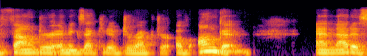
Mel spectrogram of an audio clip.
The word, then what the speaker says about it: Aangen: Hey everybody, my name's Gerbine and I am the founder and executive director of Angen, and that is spelled Aangen.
